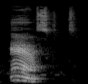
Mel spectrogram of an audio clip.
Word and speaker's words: asked: asked طبعا حرف الاي سايلنت والتي والدي بتنطق ت. asked.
